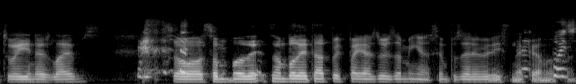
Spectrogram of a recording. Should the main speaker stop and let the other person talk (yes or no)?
yes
